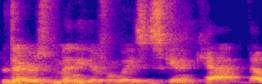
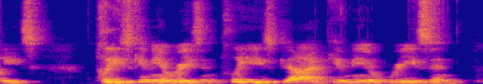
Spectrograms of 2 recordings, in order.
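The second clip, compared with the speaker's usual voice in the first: acted, tearful, pleading voice, as if crying; 4 semitones higher than usual. Recounting a past moment on their knees, retelling the crying plea. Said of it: "And I'm crying".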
